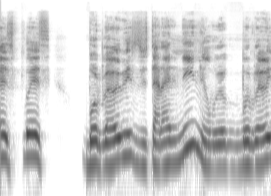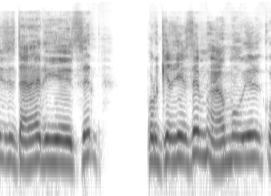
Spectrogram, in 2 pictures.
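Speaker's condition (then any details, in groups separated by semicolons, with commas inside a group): Cerebral palsy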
